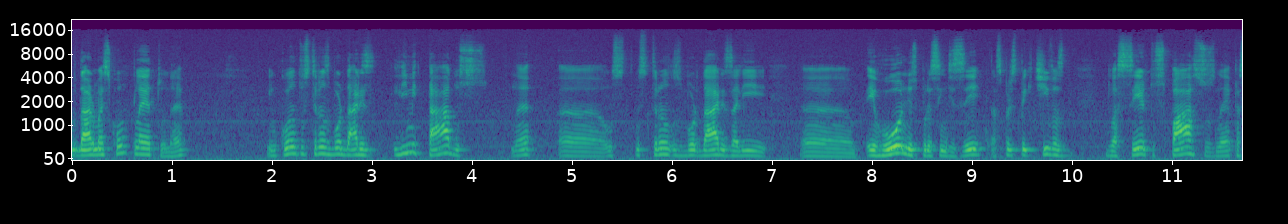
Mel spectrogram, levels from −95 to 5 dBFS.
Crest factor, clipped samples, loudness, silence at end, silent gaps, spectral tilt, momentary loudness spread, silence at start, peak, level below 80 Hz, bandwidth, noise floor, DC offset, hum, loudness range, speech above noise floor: 20 dB; under 0.1%; -28 LUFS; 0 s; none; -4 dB/octave; 13 LU; 0 s; -8 dBFS; -58 dBFS; 17 kHz; -49 dBFS; under 0.1%; none; 4 LU; 21 dB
